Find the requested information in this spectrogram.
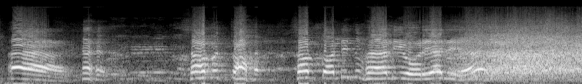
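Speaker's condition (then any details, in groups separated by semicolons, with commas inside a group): No condition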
